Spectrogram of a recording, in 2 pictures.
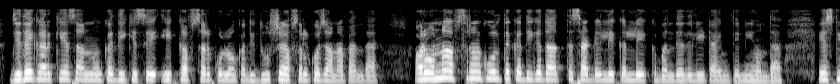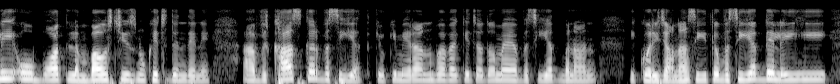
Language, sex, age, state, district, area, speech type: Punjabi, female, 30-45, Punjab, Tarn Taran, urban, spontaneous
